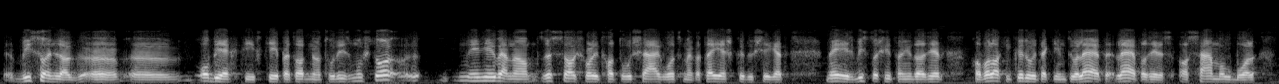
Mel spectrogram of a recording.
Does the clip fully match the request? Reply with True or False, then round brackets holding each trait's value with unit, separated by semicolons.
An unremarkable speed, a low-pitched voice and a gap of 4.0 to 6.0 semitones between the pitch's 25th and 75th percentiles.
True (125 wpm; 130 Hz; 5.3 semitones)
